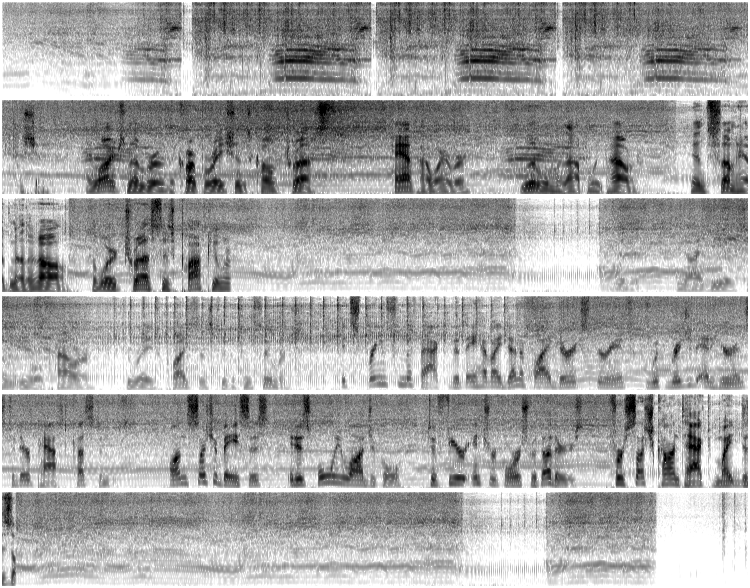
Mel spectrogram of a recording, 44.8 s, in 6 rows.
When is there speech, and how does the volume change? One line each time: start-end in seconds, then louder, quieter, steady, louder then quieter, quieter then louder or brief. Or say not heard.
7.6-17.2 steady
20.9-37.5 louder.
